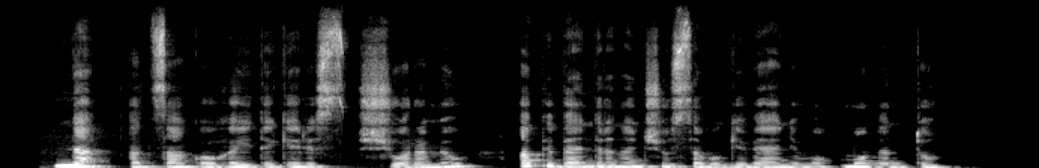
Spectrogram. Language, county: Lithuanian, Šiauliai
